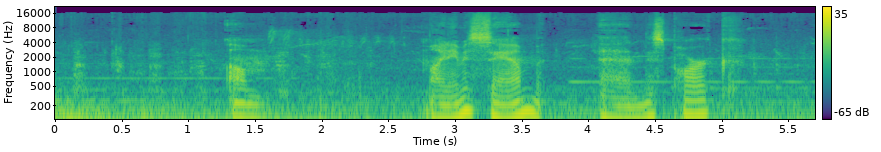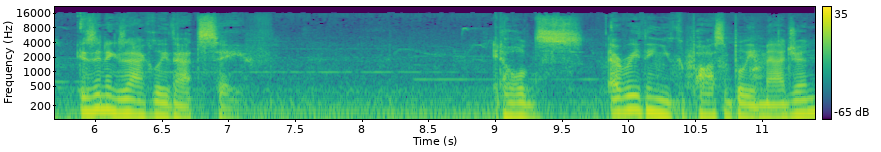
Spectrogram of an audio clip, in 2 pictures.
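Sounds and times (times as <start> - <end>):
three-headed dog whimpering: 0.0 - 2.7, 5.1 - 5.9, 10.4 - 11.3
dog panting: 0.0 - 7.0, 8.5 - 11.3
speech: 1.3 - 1.8, 2.8 - 5.2, 5.9 - 7.2, 9.0 - 11.3.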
